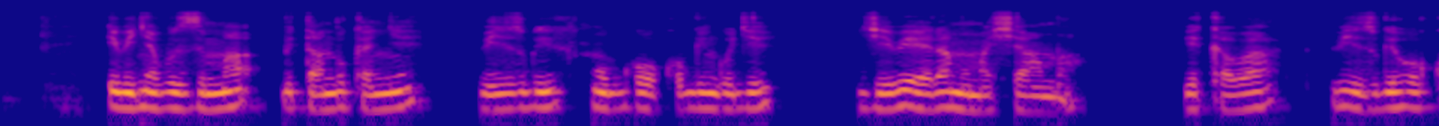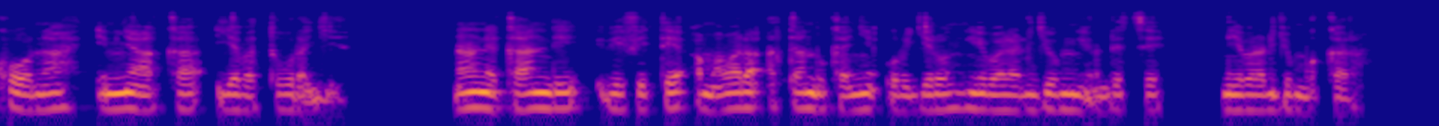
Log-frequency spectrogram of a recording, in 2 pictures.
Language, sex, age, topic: Kinyarwanda, male, 18-24, agriculture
